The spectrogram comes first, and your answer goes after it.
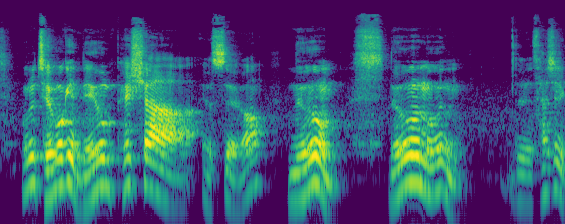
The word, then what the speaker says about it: נְאֻם: 좀 살펴볼 텐데 오늘 제목이 네음 페샤 있어요 네음 음은 이제 사실 그 제 발음이 맞는 발음입니다 네음 하면 조금 강한 발음이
